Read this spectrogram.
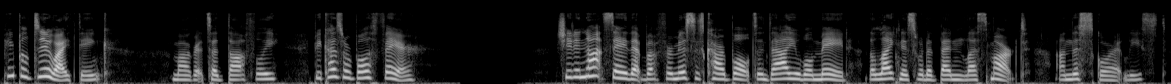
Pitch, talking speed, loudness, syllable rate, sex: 250 Hz, 180 wpm, -19 LUFS, 5.6 syllables/s, female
